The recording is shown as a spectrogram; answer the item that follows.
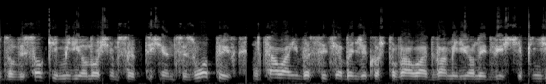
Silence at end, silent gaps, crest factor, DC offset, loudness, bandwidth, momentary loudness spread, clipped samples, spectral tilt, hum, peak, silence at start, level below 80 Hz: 0 s; none; 18 dB; under 0.1%; -16 LUFS; 15.5 kHz; 4 LU; under 0.1%; 0 dB/octave; none; 0 dBFS; 0.05 s; -74 dBFS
